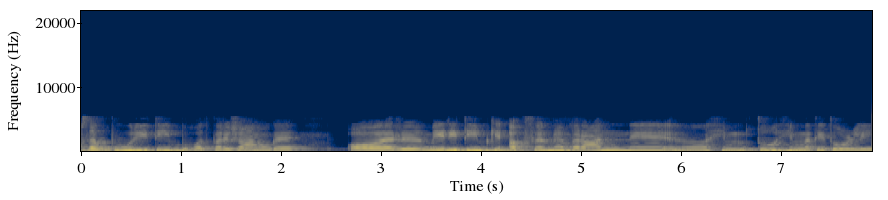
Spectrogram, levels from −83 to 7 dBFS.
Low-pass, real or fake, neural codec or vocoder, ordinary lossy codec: 5.4 kHz; real; none; none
